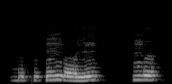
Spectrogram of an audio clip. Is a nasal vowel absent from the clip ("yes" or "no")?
no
